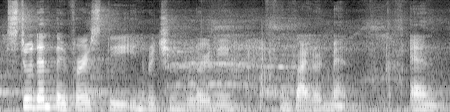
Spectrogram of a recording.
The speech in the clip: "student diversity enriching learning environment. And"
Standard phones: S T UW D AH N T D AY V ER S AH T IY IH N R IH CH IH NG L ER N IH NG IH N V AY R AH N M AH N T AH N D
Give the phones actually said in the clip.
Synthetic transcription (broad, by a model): S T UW D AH N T D AY V ER S AH T IY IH N R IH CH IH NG L ER N IH NG IH N V AY R AH N M AH N T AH N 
